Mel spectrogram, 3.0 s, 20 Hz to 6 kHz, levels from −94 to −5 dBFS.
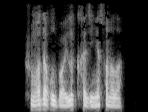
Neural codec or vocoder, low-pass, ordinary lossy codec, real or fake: codec, 24 kHz, 0.5 kbps, DualCodec; 5.4 kHz; MP3, 24 kbps; fake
